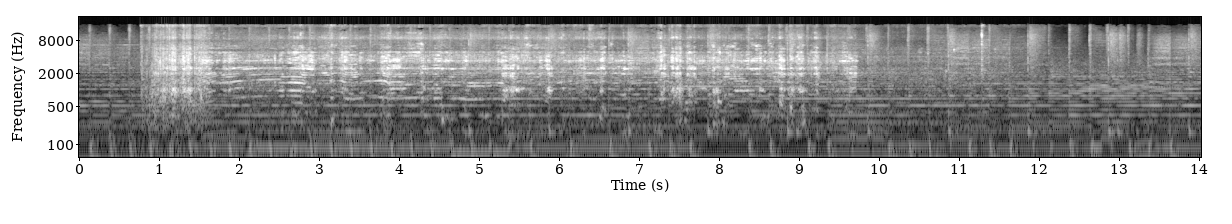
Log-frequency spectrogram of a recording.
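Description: Background music with steady instrumental tones; a singing voice comes in about a second in and drops out just before ten seconds, leaving the instrumental backing.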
